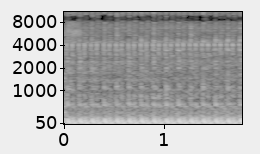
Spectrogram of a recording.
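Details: 1995 Honda Shadow VLX VT600CD V-twin idling after first start in years, air filter off, baffles drilled out; loud, deep, even lumpy beat with no misses, idling real nice; normal idle.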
